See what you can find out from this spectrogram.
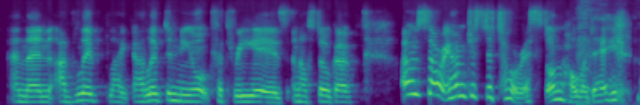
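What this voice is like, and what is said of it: Speaks with a foreign accent. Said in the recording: “you still have the accent”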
